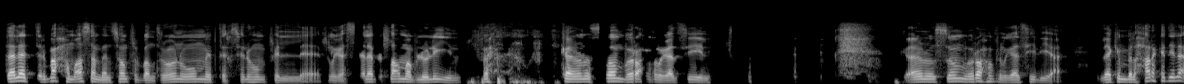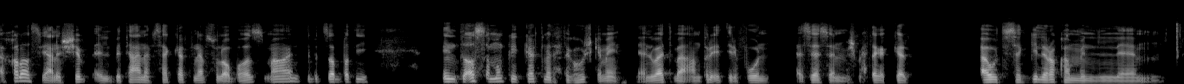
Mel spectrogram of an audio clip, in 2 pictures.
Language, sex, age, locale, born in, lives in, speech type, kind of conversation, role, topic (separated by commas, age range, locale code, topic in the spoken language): Arabic, male, 40-44, ar-EG, Egypt, Portugal, conversation, podcast, guest, إيه رأيك في الدفع الإلكتروني بدل الكاش؟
